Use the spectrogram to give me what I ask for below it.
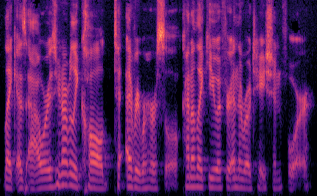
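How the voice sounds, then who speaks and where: A young man co-hosting a casual student podcast, playful and quick as he rattles through his schedule. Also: medium pitch. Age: young adult. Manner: playful, quick, animated rundowns. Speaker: student co-host.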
